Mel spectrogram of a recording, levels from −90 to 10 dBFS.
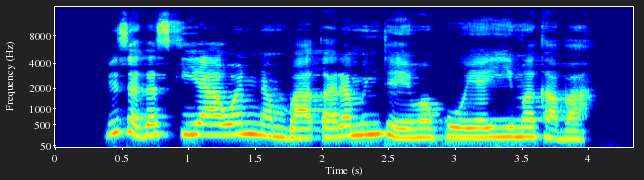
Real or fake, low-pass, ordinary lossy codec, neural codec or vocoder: real; 14.4 kHz; none; none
